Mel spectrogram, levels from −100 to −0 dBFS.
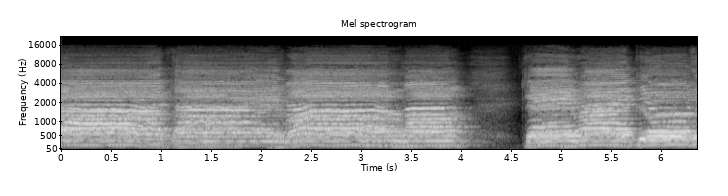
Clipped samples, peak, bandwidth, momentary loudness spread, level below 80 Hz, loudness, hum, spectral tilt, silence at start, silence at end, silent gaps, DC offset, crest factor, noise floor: under 0.1%; -4 dBFS; 15 kHz; 6 LU; -66 dBFS; -17 LUFS; none; -3.5 dB/octave; 0 s; 0 s; none; under 0.1%; 14 dB; -49 dBFS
